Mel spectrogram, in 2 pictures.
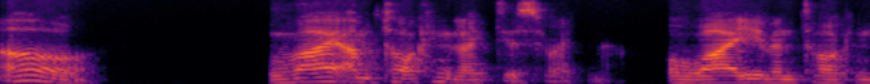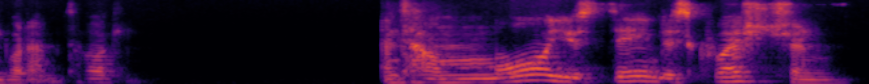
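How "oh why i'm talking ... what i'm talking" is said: ordinary talk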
